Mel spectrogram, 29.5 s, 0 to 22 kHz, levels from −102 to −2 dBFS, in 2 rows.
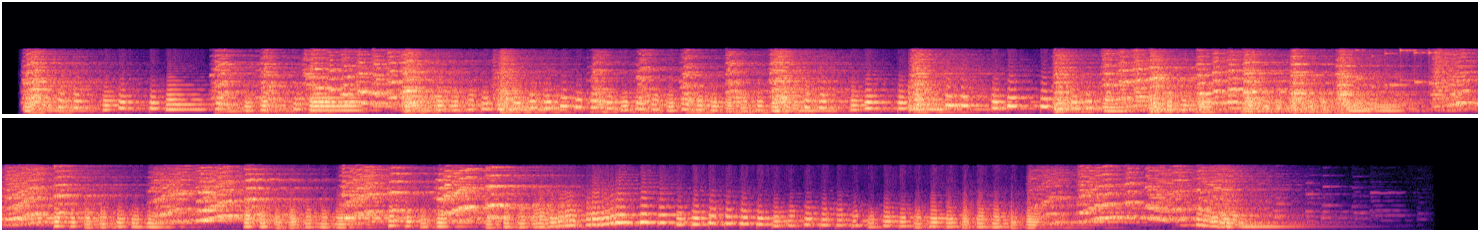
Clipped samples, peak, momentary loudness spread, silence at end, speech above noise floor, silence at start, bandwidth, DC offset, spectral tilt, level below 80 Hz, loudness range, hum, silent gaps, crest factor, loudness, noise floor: under 0.1%; 0 dBFS; 9 LU; 1.65 s; 45 dB; 0.2 s; 4 kHz; under 0.1%; -10.5 dB/octave; -42 dBFS; 6 LU; none; none; 16 dB; -16 LUFS; -59 dBFS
